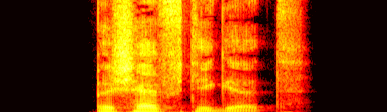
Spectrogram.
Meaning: second-person plural subjunctive I of beschäftigen
- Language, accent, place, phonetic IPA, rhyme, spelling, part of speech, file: German, Germany, Berlin, [bəˈʃɛftɪɡət], -ɛftɪɡət, beschäftiget, verb, De-beschäftiget.ogg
